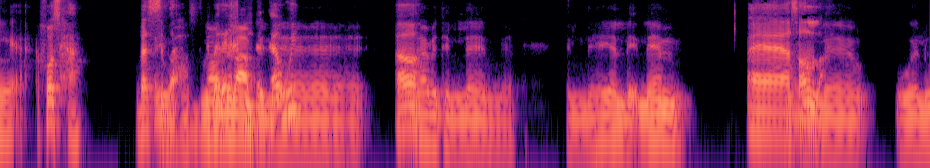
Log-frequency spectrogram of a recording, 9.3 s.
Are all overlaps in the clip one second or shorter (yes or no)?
no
